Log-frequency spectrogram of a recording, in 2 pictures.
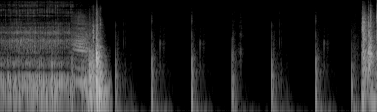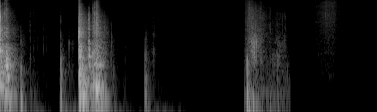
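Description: Blocks thud as they are placed and dug.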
